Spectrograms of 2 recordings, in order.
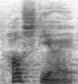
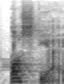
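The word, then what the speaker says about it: hostia: dropping the h's and they tell us it's supposed to be pronounced hostier not ostia and they specifically drop the h to tell us that that's the incorrect one and we see that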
